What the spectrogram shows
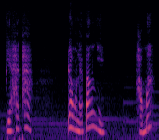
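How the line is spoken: Soft comforting. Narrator (Chinese): 他轻声的安慰她

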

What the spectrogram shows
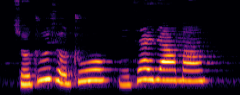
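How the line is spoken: Calling out. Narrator (Chinese): 我在门口喊

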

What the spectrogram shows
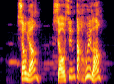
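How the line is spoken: Urgent shout. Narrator (Chinese): 橘子老虎忙喊道

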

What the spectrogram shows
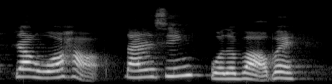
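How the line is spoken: Gentle. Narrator (Chinese): 它温柔地说

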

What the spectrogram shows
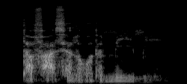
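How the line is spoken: Whispered. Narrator (Chinese): 悄声说

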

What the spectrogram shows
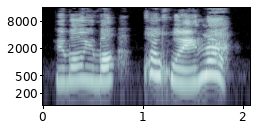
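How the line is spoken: Crying out. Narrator (Chinese): 迪伦叫了起来

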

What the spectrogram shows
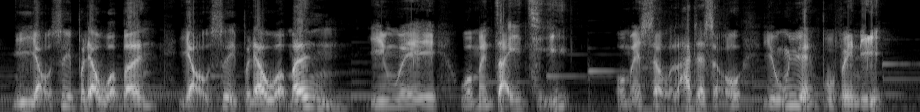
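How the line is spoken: Laughing chorus singing. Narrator (Chinese): 纸娃娃们却大笑起来，他们齐声唱道

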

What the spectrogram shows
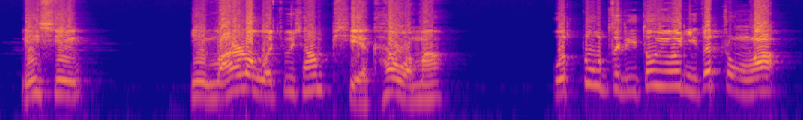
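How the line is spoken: Resentful girl shouting. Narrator (Chinese): 那个女孩子立即愤恨的对林星喊道

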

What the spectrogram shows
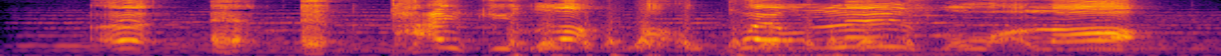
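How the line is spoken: Shouting. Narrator (Chinese): 塔特叫喊着

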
